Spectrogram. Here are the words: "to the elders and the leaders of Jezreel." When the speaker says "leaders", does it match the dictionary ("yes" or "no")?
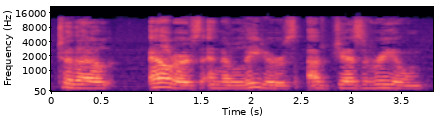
yes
